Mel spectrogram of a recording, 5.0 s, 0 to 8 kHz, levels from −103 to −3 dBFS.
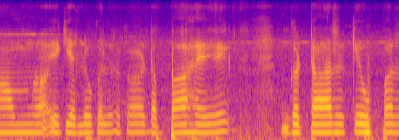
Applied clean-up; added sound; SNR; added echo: none; none; none; none.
